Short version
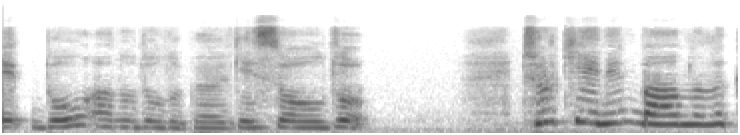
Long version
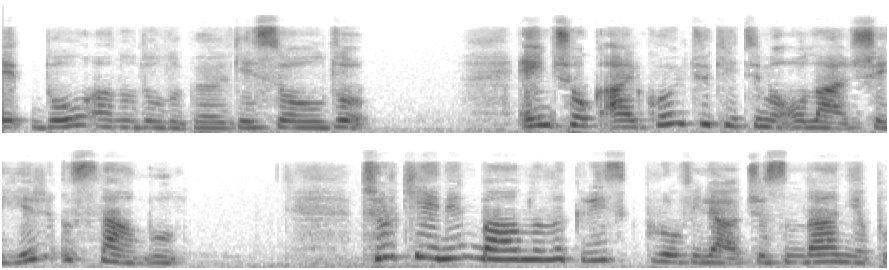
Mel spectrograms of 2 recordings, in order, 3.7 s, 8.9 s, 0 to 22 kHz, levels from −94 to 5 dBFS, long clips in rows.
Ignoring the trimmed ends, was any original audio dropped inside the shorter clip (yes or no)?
yes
